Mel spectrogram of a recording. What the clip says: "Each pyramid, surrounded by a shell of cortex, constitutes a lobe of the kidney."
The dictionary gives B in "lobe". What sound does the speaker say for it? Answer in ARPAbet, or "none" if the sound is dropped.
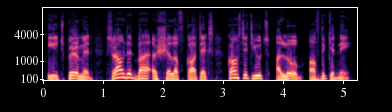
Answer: B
